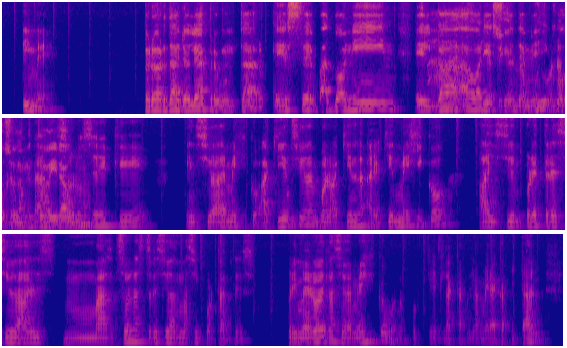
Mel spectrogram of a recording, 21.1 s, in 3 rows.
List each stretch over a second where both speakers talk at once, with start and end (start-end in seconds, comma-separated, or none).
5.3-8.2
